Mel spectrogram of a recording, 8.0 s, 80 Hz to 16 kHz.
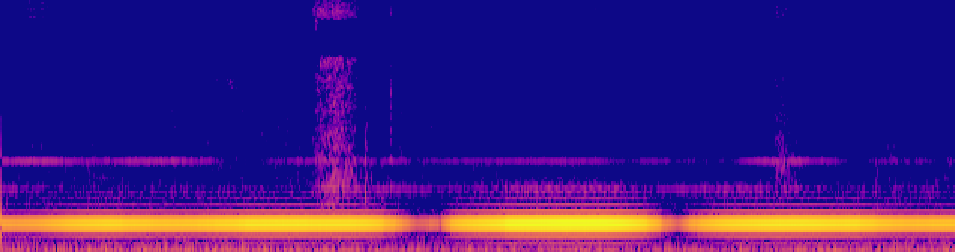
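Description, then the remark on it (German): A steady, continuous whistling tone from an Enyaq electric car, heard after it was switched on and put into reverse, holding one pitch for several seconds with two brief dips in volume, over a faint low rumble and no talking. “Ich musste ca. 4 Kilometer mit diesem Pfeifen fahren.”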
